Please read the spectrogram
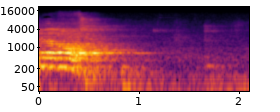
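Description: A man speaking French into a handheld microphone. His speech stops within the first second, leaving a pause of quiet room tone.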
